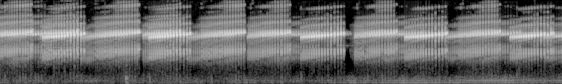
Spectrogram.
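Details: Frogs calling at night: fast pulsed, buzzy trills, each under a second long, repeated almost without pause in a steady chorus, with no other sounds.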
